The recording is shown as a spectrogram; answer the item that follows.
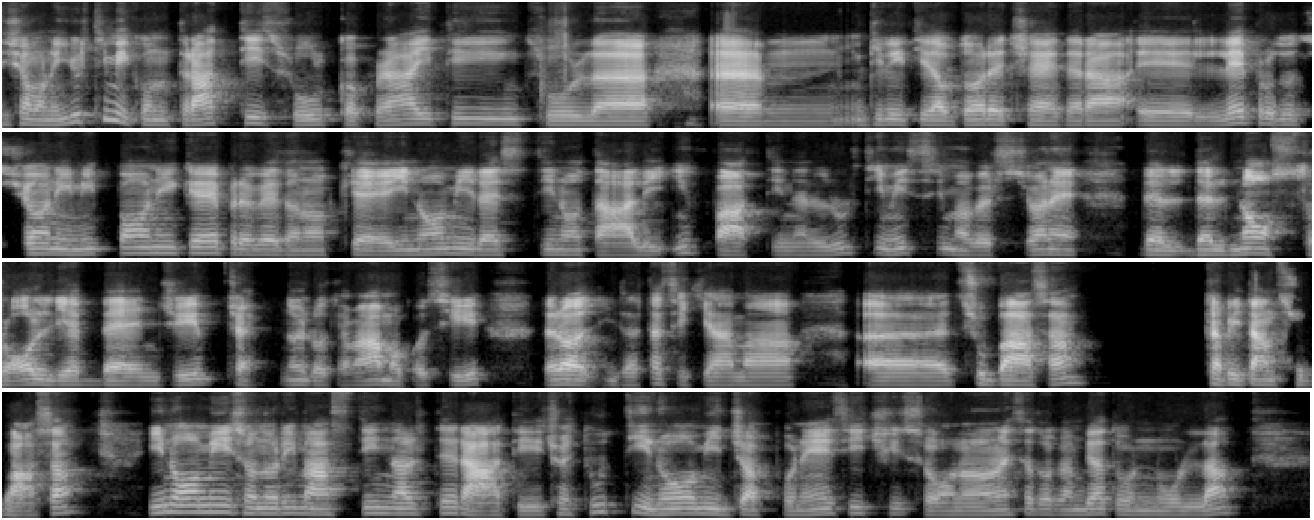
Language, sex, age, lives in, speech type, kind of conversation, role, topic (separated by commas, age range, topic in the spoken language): Italian, male, 30-34, Italy, conversation, unstructured, none, Cosa pensi della censura nei film e nelle serie TV?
